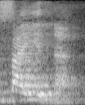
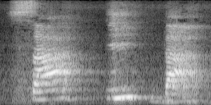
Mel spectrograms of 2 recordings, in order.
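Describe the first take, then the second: First: Said in the usual way. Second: Sa, í, da with clear gaps; saída split by syllable. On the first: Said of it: "em sílabas diferentes". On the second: Shown as a demonstration. Teacher showing pupils a hiatus, saída split by syllable. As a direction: break saída into three separate syllables. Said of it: "porém em sílabas diferentes".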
